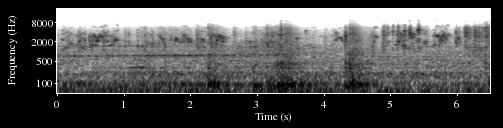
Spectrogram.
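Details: Budgerigars in a colony aviary, a busy overlapping chorus of chirps, warbles and chattering twitters from many birds, with bursts of wing flapping and a steady low hum underneath.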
